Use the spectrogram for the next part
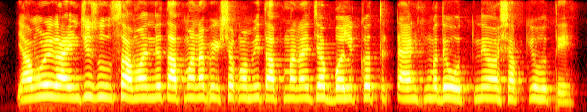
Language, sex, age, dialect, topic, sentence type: Marathi, female, 18-24, Standard Marathi, agriculture, statement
